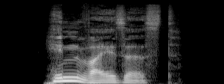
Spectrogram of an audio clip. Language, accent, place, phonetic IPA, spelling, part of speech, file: German, Germany, Berlin, [ˈhɪnˌvaɪ̯zəst], hinweisest, verb, De-hinweisest.ogg
- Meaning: second-person singular dependent subjunctive I of hinweisen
